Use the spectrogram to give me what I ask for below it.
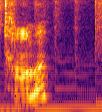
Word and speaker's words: Tama: And my name is pronounced like the drums. So it's Tama cuz it's Tama drums.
